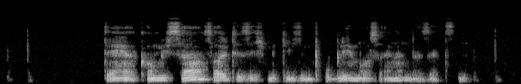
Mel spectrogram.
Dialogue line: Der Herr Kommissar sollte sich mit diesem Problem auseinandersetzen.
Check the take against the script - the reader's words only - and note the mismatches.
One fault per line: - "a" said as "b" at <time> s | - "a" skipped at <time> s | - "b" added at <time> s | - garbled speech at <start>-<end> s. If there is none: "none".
none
